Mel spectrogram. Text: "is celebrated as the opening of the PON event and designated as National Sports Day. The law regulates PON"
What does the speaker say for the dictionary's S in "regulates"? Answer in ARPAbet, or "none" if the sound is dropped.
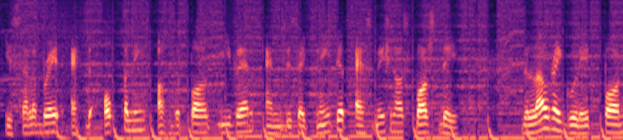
none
